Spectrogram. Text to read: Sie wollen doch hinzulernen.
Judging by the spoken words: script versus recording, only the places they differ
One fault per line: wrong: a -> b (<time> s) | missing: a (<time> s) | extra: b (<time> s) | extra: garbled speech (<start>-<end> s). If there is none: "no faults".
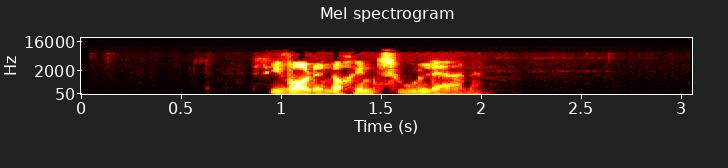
no faults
